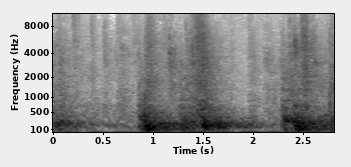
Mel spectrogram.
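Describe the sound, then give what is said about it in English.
Three heavy, low thumps like feet stomping on the ground land at a loose, uneven rhythm over a steady low rumble, each one booming. “He kept on thumping to his heartbeat, stomping the ground and shaking the planet.”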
